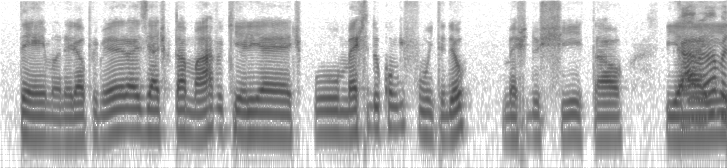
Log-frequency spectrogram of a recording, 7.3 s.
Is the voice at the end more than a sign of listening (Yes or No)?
Yes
